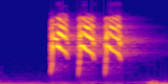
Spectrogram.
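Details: Indian ringneck parakeet giving three loud, harsh, downward-sliding screeches in quick succession, each about a fifth of a second long, then quiet.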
